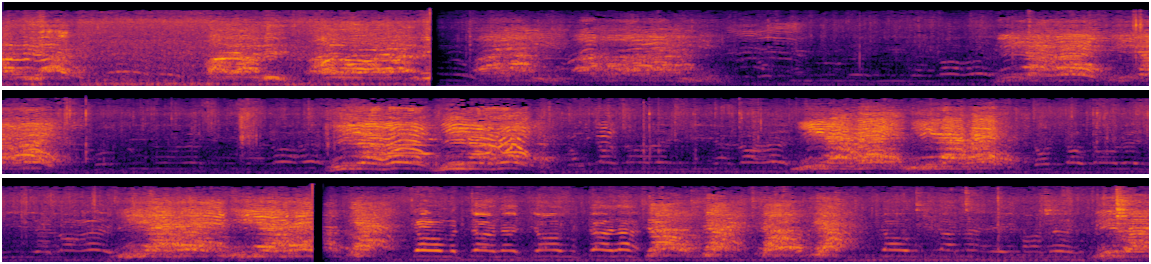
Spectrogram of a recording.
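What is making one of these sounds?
A crowd of men and women chant slogans loudly outdoors in bursts.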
